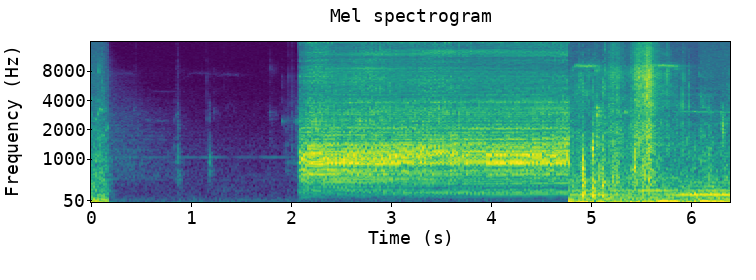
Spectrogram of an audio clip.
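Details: Near silence with a few faint clicks, then a loud, steady broadband mechanical whir like a power tool starts, growing rougher and louder toward the end.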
